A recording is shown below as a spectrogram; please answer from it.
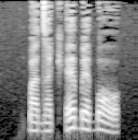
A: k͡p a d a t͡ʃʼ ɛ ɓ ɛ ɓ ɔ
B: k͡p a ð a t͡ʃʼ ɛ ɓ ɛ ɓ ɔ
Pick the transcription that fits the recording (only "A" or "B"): A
